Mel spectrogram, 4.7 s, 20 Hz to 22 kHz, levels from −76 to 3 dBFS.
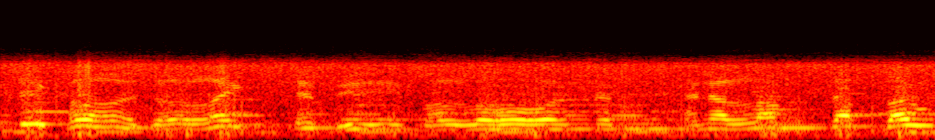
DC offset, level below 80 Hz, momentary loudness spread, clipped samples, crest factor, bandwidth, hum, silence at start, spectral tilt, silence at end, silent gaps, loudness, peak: under 0.1%; -56 dBFS; 7 LU; under 0.1%; 16 dB; 7.6 kHz; none; 0 s; -6.5 dB/octave; 0 s; none; -21 LUFS; -4 dBFS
